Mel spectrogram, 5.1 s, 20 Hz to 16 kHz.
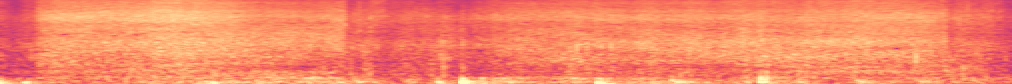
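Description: A gloved hand rubs a record cleaning brush over the grooves of a 12-inch black PVC vinyl LP with a light blue label, a thin solid plastic disc lying flat on a velvet tablecloth. A steady, bright, airy hiss of bristles sweeping the surface runs throughout, with occasional soft low thumps and small ticks. The hiss fades slightly near the end.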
